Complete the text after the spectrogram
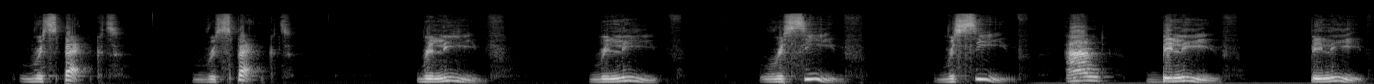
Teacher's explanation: You'll see that letter E at the beginning again is unstressed. So we pronounce it I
